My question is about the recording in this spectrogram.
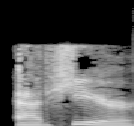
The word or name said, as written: adherer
